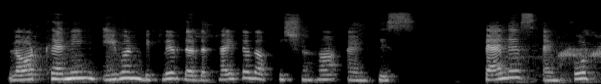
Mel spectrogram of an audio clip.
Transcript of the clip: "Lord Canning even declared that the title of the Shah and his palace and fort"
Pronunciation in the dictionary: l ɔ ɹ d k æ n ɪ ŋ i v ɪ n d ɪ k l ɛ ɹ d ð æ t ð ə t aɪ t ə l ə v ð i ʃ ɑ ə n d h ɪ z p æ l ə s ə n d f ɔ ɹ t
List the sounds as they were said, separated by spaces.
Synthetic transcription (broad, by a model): l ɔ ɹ d k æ n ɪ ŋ i v ɪ n d ɪ k l ɛ ɹ d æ t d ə t aɪ t ə l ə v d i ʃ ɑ ə n d h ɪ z p æ l ə s ə n d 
